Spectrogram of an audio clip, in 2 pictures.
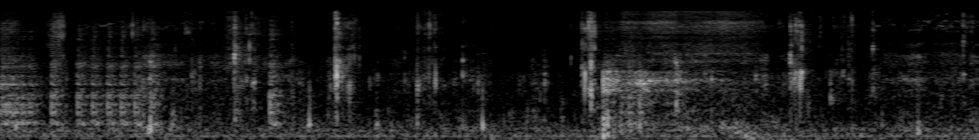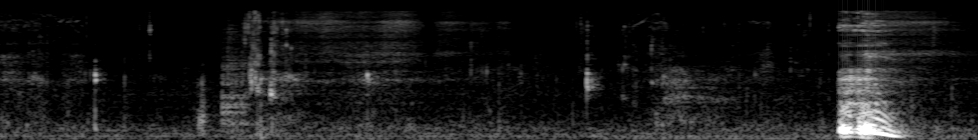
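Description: Close-miked chewing of a bite of steakburger dipped in fry sauce: wet smacks and small clicks of the mouth. Near the end comes one short, loud hum of the voice that falls in pitch.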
